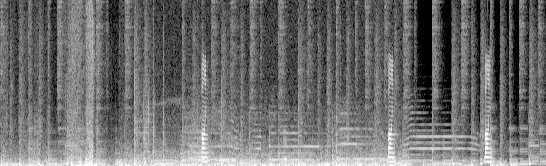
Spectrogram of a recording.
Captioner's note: snap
